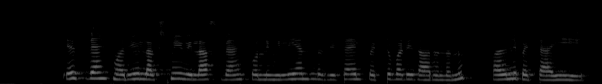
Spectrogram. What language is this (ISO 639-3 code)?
tel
